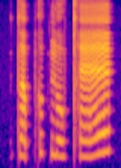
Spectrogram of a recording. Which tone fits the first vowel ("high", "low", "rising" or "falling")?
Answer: low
